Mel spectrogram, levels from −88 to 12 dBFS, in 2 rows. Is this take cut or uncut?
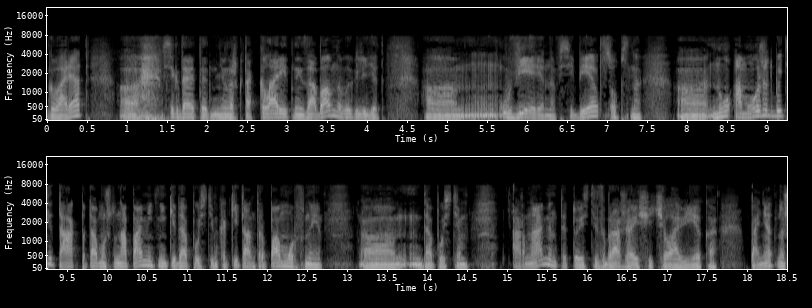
cut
